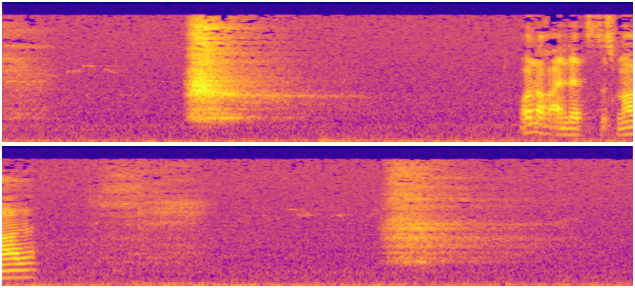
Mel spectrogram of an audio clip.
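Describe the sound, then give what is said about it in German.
Deep, audible breaths during a guided breathing exercise with eyes closed: a loud inhale deep into the chest early on, a short spoken phrase in the middle, then a softer exhale with a sigh and another long, airy breath in. “Und atmen ganz tief in die Brust.”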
